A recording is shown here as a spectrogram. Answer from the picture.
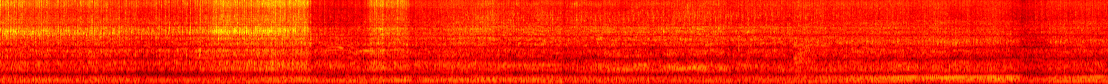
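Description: Demolition derby car engines running, one revving up with a rising pitch about nine seconds in.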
